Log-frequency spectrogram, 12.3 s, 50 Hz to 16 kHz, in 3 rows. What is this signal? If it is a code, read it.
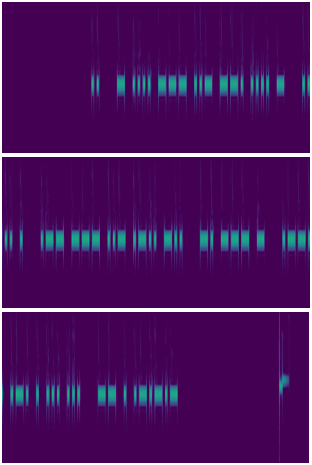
Morse code, heard as a keyed tone, about 34 wpm, 700 Hz. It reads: I THOUGHT HE WOULD NOT PRESS ME.
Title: Sentences from Top 1000 Words - Review Part 1 - 35wpm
